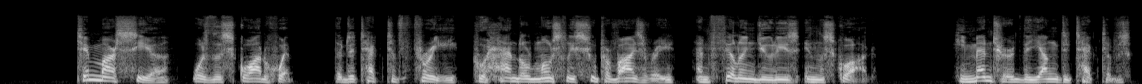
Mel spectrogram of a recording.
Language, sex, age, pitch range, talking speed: English, male, 60-79, 115-150 Hz, 125 wpm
